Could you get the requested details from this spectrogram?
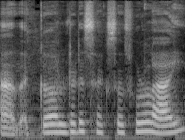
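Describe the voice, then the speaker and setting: Mellow-voiced woman reading a fan drama. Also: mid-range voice, moderate pace. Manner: bantering, teasing dialogue. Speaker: fan fiction audio story reader.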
